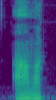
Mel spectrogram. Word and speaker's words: Omicron: So, I've heard people say Omicron, Omicron, Omicron, Omicron, Omicron, Omicron, Omicron, Omicron.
